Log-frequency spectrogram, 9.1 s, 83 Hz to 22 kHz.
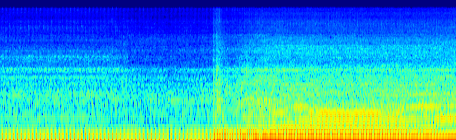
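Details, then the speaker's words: Yamaha NMAX Neo S on Castrol Magnatec 10W-40 oil, cold engine after about 30 hours unused: even low putter at idle, then a quick blip and a steadier, fuller hum as it warms; no knocks, normal cold idle. "tadi kan itu tak panasin tak panasin di awal video itu e setelah 30 jam sekitar 30 jam 30 31 jam enggak dipakai posisi mesin dingin ya suaranya seperti yang ada di awal video"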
